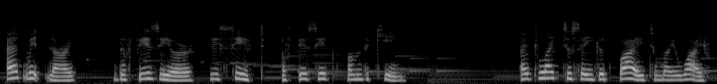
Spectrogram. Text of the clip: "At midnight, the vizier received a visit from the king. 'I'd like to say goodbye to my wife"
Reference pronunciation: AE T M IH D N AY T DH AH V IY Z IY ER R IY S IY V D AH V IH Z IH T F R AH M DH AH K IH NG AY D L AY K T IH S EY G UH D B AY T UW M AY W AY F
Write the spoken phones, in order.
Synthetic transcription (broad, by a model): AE T M IH D N AY T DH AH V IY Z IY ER R IY S IY V D AH V IH Z IH T F R AH M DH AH K IH NG AY D L AY K T IH S EY G UH D B AY T UW M AY W AY F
